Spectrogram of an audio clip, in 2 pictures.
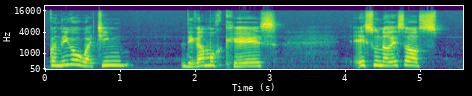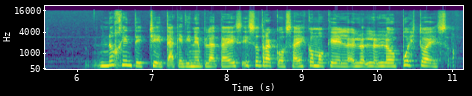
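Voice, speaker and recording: A young Uruguayan woman vlogging casually, explaining her slang with frequent laughs and pauses to find the right words. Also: medium pitch, darkish tone, faint music behind. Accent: Uruguayan Spanish. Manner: chatty, laughs often, searches for words.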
